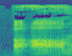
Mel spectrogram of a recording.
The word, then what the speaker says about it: Baal: who withstood the priest of Baal, is the correct pronunciation.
